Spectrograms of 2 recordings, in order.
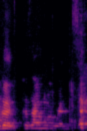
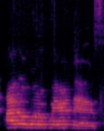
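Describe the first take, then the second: First: Rushed and laughing through it; laughing relief. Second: Said in the usual way. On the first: Real, not acted. Vlogger relieved she can ditch the headset, rushing it out laughing. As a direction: blurt it fast while laughing.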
